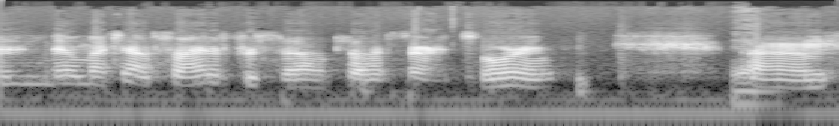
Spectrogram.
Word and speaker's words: Purcell: Well, I was looking up your bio, and I came across your hometown of Purcell, Oklahoma. Is that correct? Yeah. Is that how you pronounce it? Yeah, Purcell.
